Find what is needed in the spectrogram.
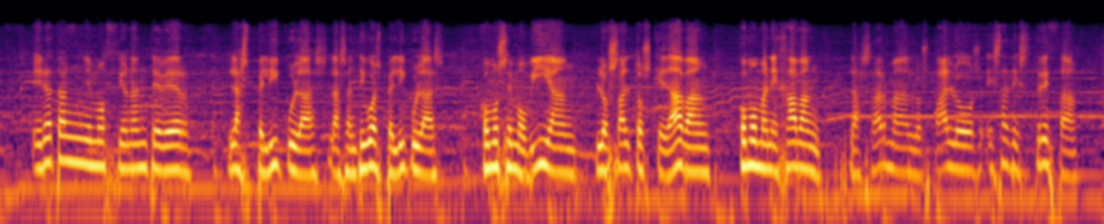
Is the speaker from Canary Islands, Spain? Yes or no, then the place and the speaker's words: no; Badajoz, Extremadura, Spain; De Badajoz, de la ciudad de Badajoz.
